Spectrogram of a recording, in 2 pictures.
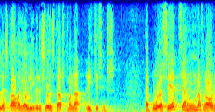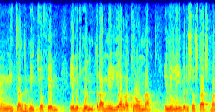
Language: Icelandic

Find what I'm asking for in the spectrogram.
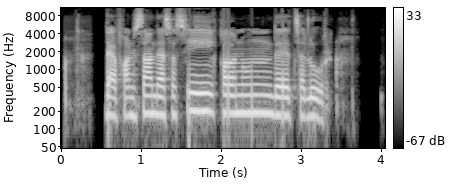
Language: Pashto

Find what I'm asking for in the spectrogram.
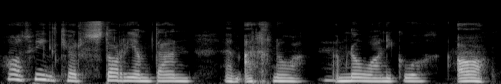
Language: Welsh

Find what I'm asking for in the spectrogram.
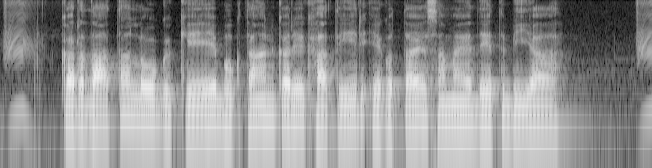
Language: Bhojpuri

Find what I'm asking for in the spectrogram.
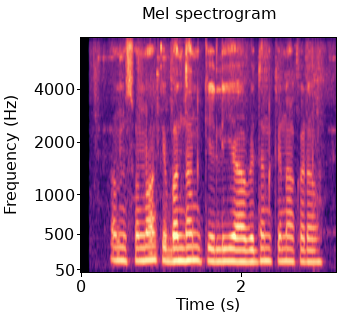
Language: Maithili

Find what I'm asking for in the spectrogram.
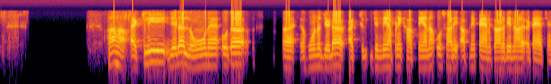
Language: Punjabi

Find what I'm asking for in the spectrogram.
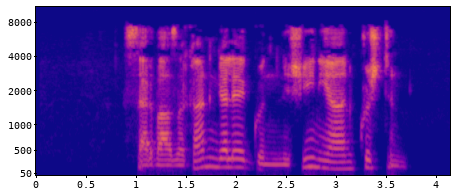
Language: Central Kurdish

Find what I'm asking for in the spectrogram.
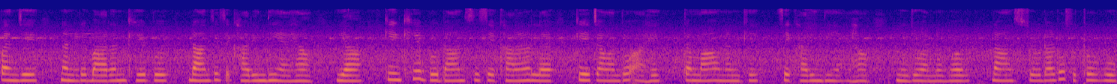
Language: Sindhi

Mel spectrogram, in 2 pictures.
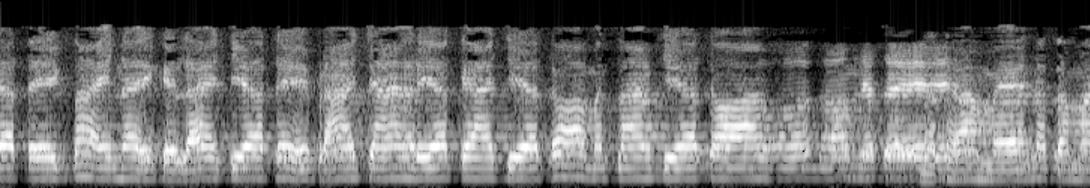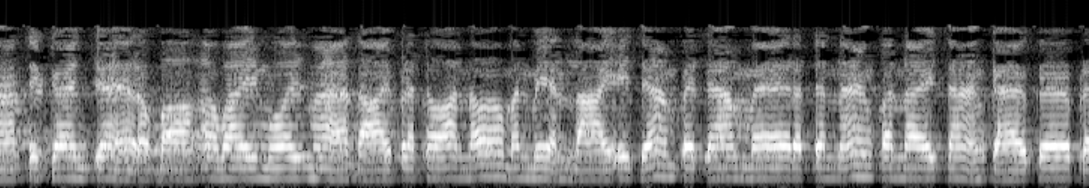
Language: Thai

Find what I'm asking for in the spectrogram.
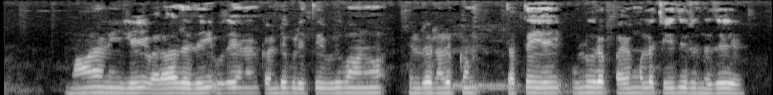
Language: Tamil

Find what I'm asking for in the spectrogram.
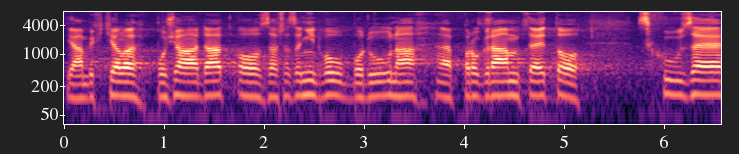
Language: Czech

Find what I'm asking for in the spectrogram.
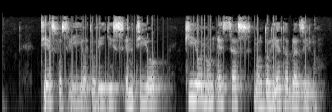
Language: Esperanto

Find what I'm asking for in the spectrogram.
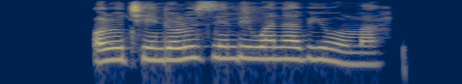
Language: Ganda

